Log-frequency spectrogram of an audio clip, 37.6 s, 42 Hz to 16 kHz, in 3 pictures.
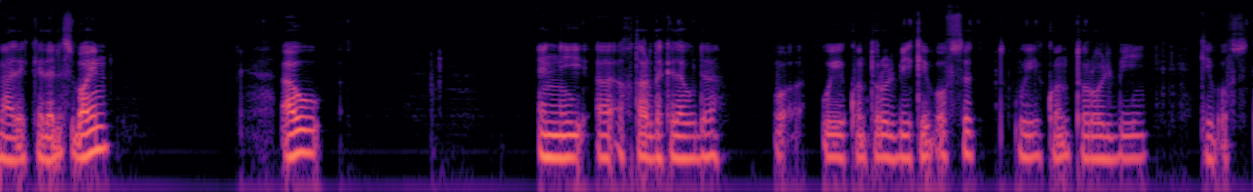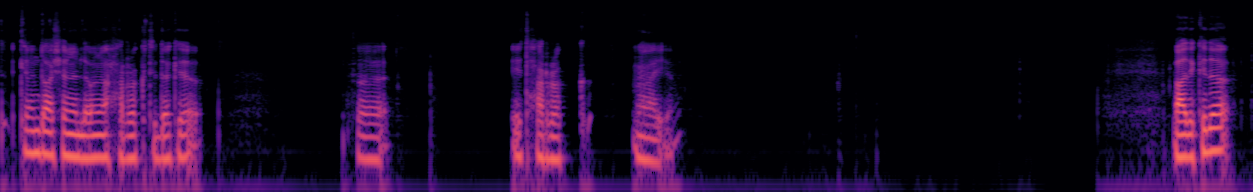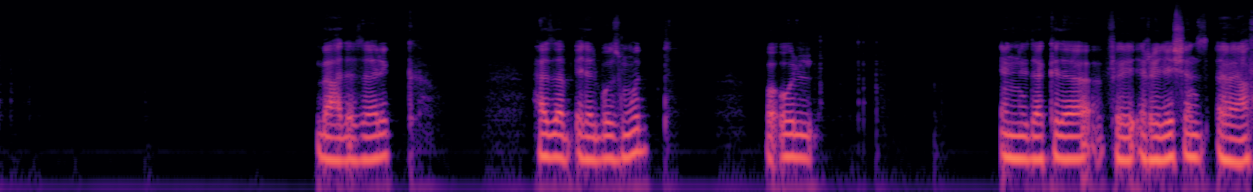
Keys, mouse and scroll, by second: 2.5 click, 3.3-4.5 drag, 4.8 click, 5.8 click, 6.7 shift+click, 7.7 ctrl+p, 9.6 click, 10.2 shift+click, 10.7 shift+click, 11.6 ctrl+p, 12.9 click, 13.3 alt+middle click, 14.5-15.3 drag, 16.3 g, 19.3-20.0 drag, 20.4-20.7 alt+middle drag, 20.9 Tab, 21.1 click, 21.8 shift+click, 22.7 ctrl+p, 24.8 alt+middle click, 25.2 shift+middle click, 25.7 middle click, 27.5 click, 28.6 alt+middle click, 30.3-31.7 drag, 32.9 click, 33.2 a, 33.8 alt+r, 34.0 alt+g, 34.9 click, 35.5 click, 36.9 click.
